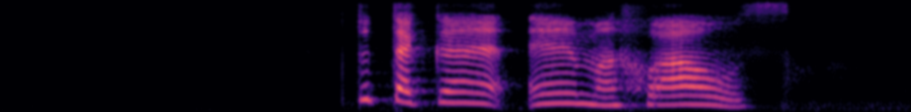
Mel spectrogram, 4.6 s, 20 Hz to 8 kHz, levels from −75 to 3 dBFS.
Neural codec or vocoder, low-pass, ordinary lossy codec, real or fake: codec, 24 kHz, 0.5 kbps, DualCodec; 7.2 kHz; MP3, 48 kbps; fake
